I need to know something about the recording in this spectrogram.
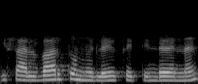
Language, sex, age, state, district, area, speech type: Malayalam, female, 60+, Kerala, Kozhikode, rural, conversation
